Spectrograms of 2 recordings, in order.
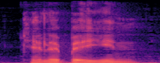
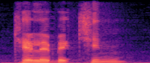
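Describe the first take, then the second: First: A soft gliding sound comes before the ending. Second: A hard k sound comes before the ending. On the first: The speaker calls it right. "we say kelebeğin" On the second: The speaker calls it wrong. "we don't say kelebekin"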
